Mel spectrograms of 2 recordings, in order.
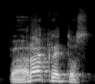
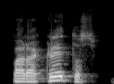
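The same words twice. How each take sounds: First: Parácletos con la A tónica; acento en la A. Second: Parakletos con acento plano; sin acento en la A. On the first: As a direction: marcar la A de parácletos. (parácletos, acento en la A) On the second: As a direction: parakletos dicho sin marcar la A. (parakletos sin acento) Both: Shown as a demonstration. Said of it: "lleva acento en la A".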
